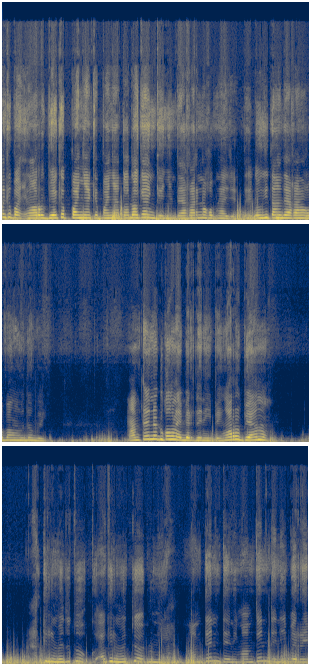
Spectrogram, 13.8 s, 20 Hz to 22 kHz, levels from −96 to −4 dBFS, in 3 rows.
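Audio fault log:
2.04 s and 8.94 s: microphone volume stepped down. The speech and background fall together in a single abrupt step, by about 3 dB and then by about 2 dB. This likely comes from the call software cutting the microphone's input gain after judging it too hot.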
